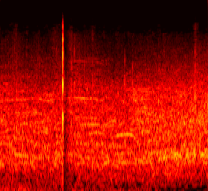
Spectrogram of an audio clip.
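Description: Steady ballpark crowd noise, cut by one sharp crack of a bat hitting the pitch about half a second in.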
